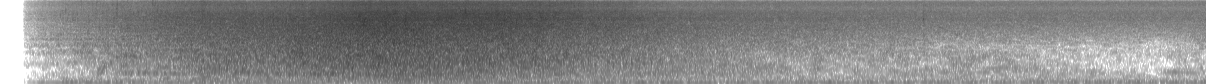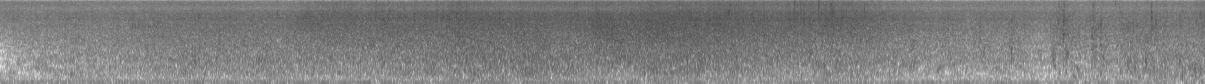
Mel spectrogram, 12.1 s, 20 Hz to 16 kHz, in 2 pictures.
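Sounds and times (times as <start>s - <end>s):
ocean wave breaking on sand: 0.2s - 4.3s, 6.1s - 12.0s.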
